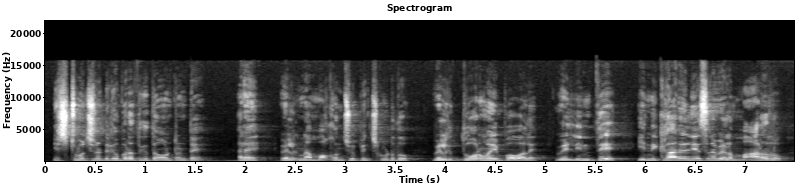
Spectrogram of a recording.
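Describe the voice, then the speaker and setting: A male pastor preaching a fervent sermon to his congregation in church, calling out hallelujah again and again. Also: high voice. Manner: fervent, calls for loud hallelujahs, often addresses congregation as beloved.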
